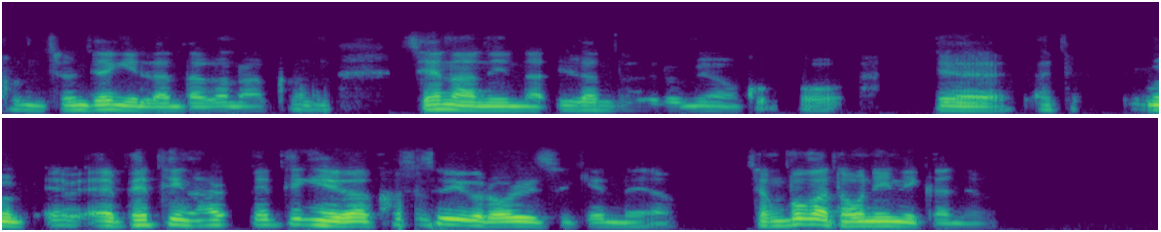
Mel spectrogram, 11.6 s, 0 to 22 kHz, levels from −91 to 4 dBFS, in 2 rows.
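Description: Around 1.49 to 1.64 s, and again from 7.77 to 7.99 s, you get frames out of order. Two neighbouring runs got swapped, 60 ms and 80 ms blocks respectively, so each stretch of speech plays with its halves flipped. It comes across as a garbled flutter, but no time is lost.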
